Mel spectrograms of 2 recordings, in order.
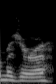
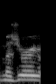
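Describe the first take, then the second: First: "Missouri" pronounced with a closing uh; Missouri ending in -uh. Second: "Missouri" pronounced with a closing ee; Missouri ending in -ee. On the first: Candidate showing host the other regional pronunciation, "Missouri" ending in uh. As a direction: say "Missouri" as Mizz-OOR-uh. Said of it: "depends which, uh, part of the state". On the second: Candidate showing host one local pronunciation, "Missouri" ending in ee. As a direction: say "Missouri" as Mizz-OOR-ee. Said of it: "we pronounce it Missouri or Missouri". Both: Shown as a demonstration.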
